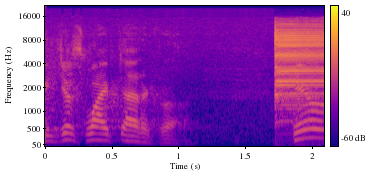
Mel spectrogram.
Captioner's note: buzz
